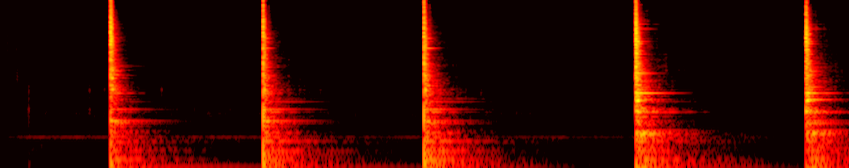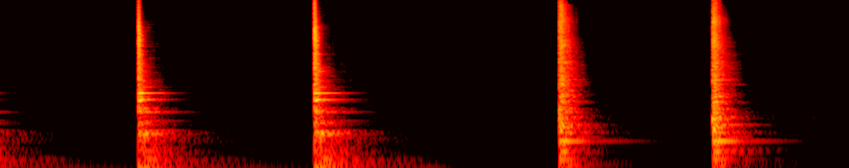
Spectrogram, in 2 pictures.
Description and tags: Tapping and hammering various metallic objects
